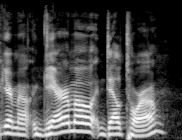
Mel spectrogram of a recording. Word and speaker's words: Guillermo del Toro: And the director is Guillermo del Toro.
